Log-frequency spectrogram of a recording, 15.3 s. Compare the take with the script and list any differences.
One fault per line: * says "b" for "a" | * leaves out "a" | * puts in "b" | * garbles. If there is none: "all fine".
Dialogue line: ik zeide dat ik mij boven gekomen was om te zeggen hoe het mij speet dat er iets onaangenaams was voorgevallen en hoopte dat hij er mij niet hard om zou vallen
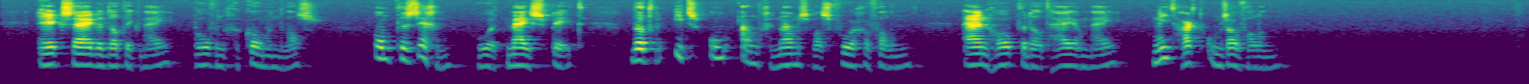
all fine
